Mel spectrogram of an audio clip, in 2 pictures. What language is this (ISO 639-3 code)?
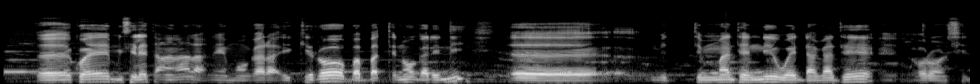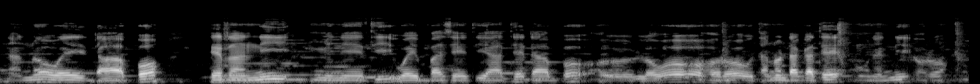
sid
